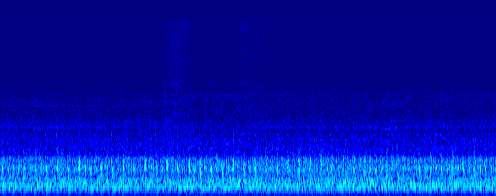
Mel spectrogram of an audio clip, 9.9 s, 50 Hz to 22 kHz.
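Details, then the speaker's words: Citroen C5 2.0 HDi diesel at idle: intermittent floating knock that comes and goes, disappears with slight throttle and returns on release; owner suspects clogged injectors, unconfirmed. "у нее плавающий то есть ток ток ток ток ток то нету часто катит потом пропадает бог пропал опять начал чуть-чуть на газ нажимаешь о пропала отпускаешь опять появляется потом бывает плавает то стучит то не стучит так периодически наверное форсунки забитые"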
